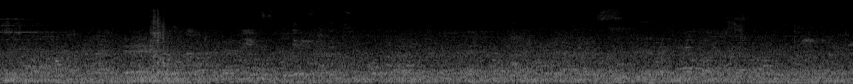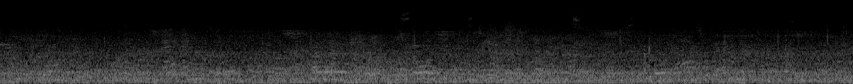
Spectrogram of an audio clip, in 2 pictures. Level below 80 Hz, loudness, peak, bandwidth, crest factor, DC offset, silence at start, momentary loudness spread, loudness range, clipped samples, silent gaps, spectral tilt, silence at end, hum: -54 dBFS; -39 LUFS; -22 dBFS; 16.5 kHz; 16 dB; under 0.1%; 0 s; 2 LU; 1 LU; under 0.1%; none; -6 dB/octave; 0 s; none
